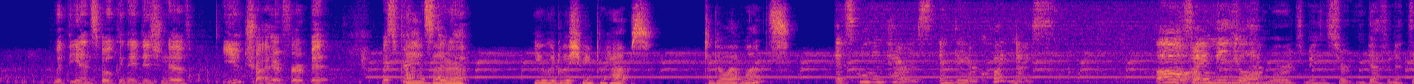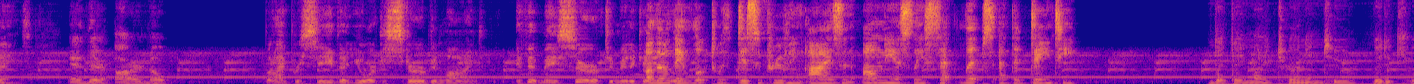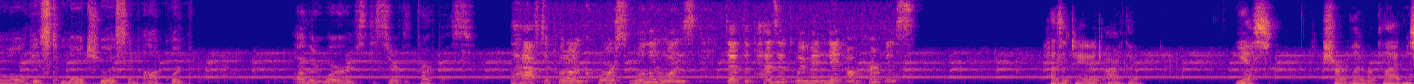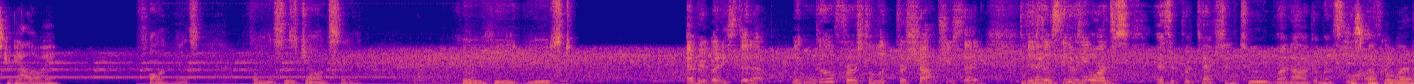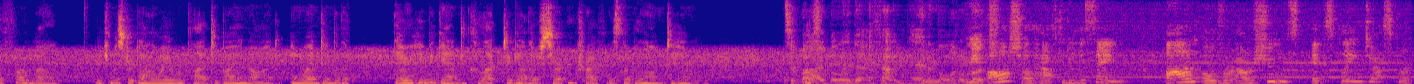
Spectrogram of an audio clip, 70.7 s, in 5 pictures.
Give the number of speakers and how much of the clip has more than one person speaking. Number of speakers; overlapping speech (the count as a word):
seven, about 7%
